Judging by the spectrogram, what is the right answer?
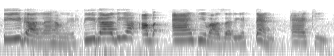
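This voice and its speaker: A young woman with a Punjabi accent teaching children phonics, asking questions and repeating each answer slowly. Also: high voice, expressive, bright, forceful tone, muffled recording.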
